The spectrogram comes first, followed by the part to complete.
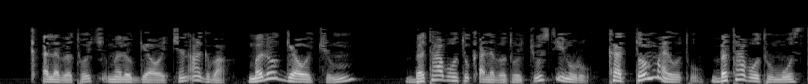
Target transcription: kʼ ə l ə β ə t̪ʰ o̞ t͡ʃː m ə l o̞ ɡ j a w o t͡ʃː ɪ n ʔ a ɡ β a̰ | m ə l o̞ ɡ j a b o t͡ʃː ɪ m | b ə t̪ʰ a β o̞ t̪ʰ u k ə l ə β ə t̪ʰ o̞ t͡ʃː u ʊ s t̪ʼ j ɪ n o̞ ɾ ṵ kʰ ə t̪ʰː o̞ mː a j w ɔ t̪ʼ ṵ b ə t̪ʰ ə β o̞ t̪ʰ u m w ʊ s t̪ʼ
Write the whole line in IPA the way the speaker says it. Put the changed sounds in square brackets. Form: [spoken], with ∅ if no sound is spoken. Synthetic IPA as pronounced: kʼ ə l ə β ə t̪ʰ o̞ t͡ʃː m ə l o̞ ɡ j a w o t͡ʃː ɪ n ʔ a ɡ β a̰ | m ə l o̞ ɡ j a [w] o t͡ʃː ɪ m | b ə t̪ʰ a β o̞ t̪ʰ u [kʼ] ə l ə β ə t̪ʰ o̞ t͡ʃː [w] ʊ s t̪ʼ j ɪ n o̞ ɾ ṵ kʰ ə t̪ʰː o̞ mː a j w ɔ t̪ʼ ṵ b ə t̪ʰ [a] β o̞ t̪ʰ u m w ʊ s t̪ʼ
